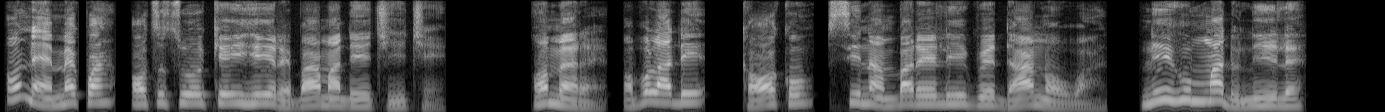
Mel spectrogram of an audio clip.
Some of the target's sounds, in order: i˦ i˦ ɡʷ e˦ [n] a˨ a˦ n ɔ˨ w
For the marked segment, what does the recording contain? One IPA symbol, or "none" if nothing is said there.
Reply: d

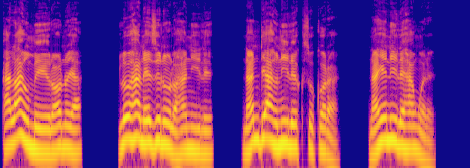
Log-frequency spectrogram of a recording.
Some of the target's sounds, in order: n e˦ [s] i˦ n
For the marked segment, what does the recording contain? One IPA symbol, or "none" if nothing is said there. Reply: z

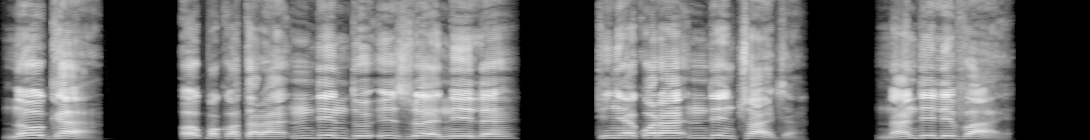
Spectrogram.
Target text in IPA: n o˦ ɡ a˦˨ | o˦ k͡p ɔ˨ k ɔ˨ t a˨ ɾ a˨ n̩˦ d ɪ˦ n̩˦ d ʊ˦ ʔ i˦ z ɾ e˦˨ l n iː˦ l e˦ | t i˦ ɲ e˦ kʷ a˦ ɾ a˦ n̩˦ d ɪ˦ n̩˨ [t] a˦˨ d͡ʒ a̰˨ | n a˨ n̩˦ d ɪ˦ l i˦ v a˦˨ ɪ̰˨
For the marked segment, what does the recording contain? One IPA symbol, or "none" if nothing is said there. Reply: t͡ʃ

